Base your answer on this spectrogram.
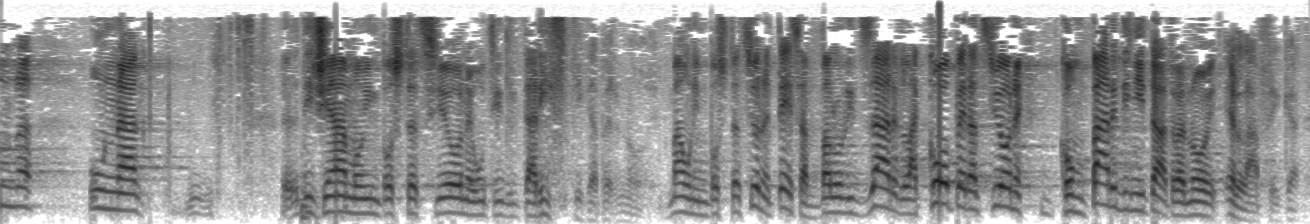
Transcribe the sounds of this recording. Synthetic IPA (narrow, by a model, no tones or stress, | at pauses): n | una | d̪it͡ʃaːmʊimpɔst̪at̪sːjɔːnɪut̪ilit̪aɾist̪ika̰pɪ̰rnɔ̰jmaunaimpɔst̪at̪sːjɔːnɪt̪ɛːsaːvːaloɾid̪zːaːɾɪlakoːpeɾat̪sːjɔːnɪkompaːɾɪd̪iɲːit̪at̪ːɾanːɔjɛlːa̰ːfɾika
